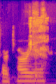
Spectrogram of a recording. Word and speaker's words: Tartaria: Tartaria.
